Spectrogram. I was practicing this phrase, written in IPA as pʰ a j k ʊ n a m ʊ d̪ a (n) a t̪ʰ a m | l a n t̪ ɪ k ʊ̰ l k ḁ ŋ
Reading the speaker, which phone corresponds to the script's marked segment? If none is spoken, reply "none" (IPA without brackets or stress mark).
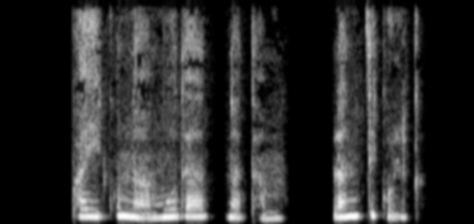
n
